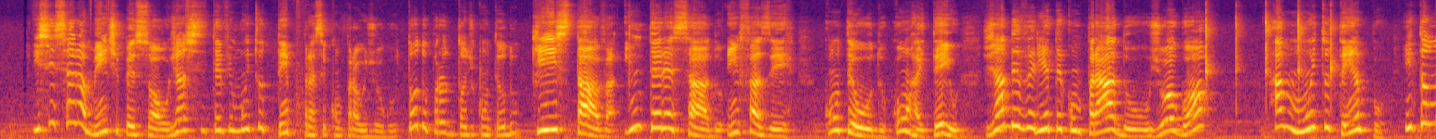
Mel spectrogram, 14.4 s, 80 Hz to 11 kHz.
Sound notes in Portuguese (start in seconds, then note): 12.0 estalo de dedos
